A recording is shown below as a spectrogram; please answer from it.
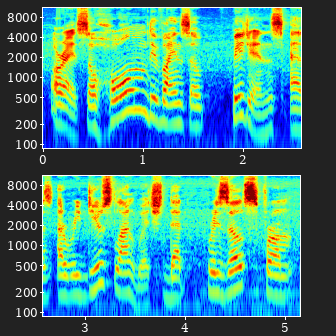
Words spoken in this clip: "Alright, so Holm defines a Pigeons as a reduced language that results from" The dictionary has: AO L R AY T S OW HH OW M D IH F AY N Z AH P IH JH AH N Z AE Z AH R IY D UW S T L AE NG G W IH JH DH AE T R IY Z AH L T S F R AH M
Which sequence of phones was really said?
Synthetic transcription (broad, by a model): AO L R AY T S OW HH OW M D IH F AY N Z AH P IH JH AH N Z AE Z AH R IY D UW S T L AE NG G W IH JH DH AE T R IY Z AH L T S F R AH M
